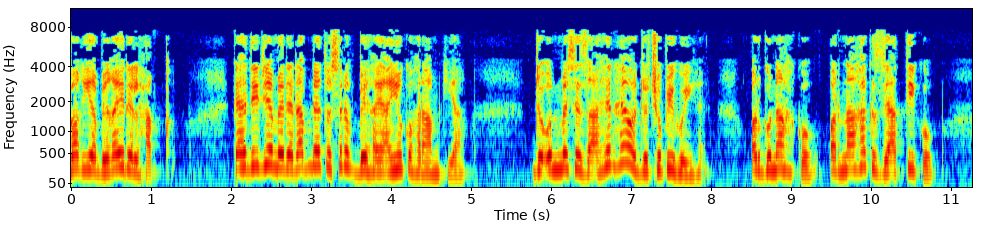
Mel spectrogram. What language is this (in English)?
Urdu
